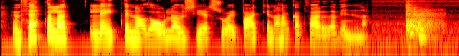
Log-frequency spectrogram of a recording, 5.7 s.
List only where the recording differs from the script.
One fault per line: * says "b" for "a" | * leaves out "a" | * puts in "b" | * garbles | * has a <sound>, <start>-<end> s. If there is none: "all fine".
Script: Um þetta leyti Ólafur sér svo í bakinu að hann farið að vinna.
* puts in "náði"
* puts in "gat"
* has a cough, 5.1-5.6 s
